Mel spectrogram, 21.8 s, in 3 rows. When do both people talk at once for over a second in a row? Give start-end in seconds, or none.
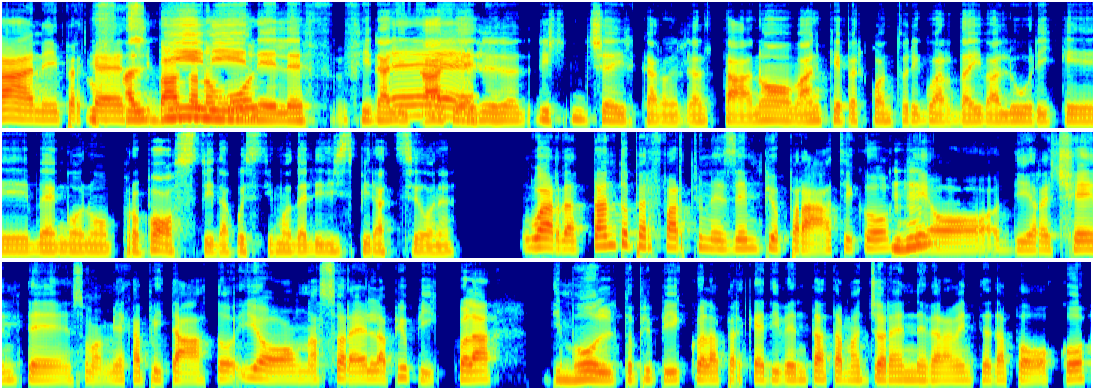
0.5-1.7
